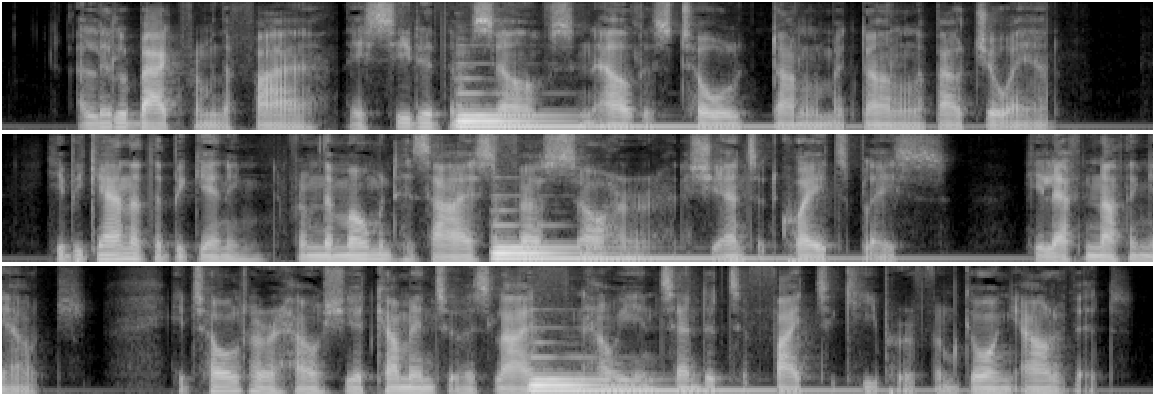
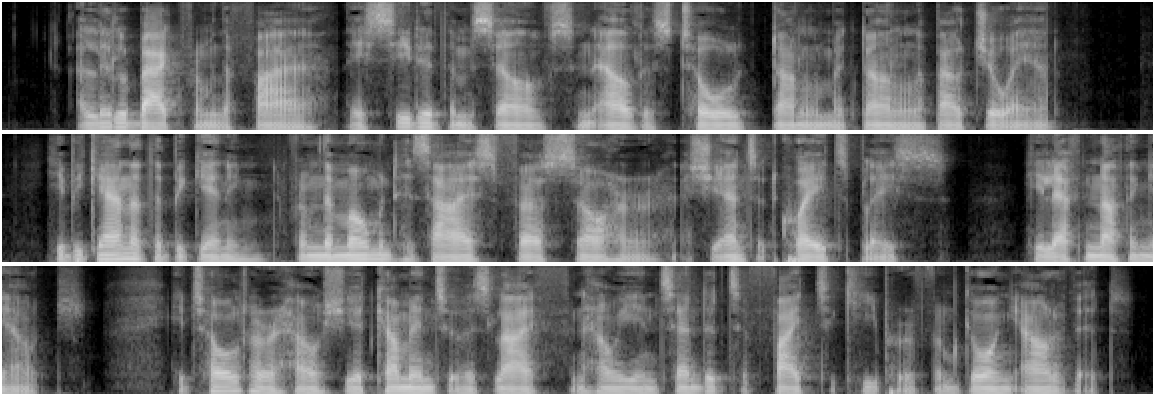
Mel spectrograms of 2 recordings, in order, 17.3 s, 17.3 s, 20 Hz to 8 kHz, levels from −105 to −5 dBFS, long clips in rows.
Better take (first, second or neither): second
